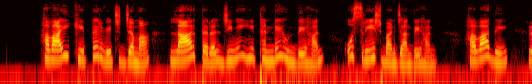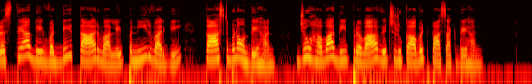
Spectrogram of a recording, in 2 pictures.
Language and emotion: Punjabi, neutral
